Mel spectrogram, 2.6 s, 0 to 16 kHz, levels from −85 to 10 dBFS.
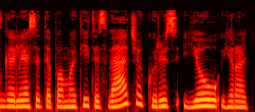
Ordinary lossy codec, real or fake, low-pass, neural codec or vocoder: MP3, 48 kbps; real; 14.4 kHz; none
